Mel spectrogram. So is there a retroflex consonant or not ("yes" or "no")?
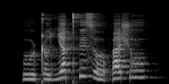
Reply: yes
